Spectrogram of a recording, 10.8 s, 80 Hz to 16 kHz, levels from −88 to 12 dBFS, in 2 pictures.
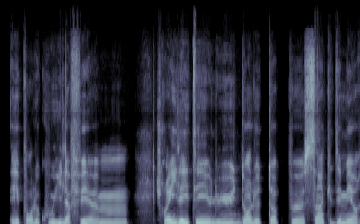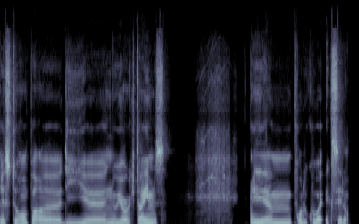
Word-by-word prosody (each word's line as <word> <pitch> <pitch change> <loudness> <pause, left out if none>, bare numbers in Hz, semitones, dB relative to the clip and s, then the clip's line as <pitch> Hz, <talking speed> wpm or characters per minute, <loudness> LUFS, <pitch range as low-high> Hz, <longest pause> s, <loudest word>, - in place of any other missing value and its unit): et 125 -1 0
pour 125 +1 -4
le 125 - -3
coup 165 +6 -5
il 135 -4 +1
a 120 - 0
fait 130 +1 +2
hem, 115 -1 -2 0.4
je - - -1
crois 155 0 +4
il 145 -1 +4
a - - +7
été 140 +1 +3
élu 170 +7 +1
dans 140 -2 +1
le 135 -1 -1
top 140 +1 -2 0.2
heu, 135 -1 -1
5 155 +3 +4
des 135 0 -2
meilleurs 140 +1 +1
restaurants 140 0 +2
par, 130 -3 -2
heu, 120 -1 -2
The 120 -1 -3
New 120 +2 -4
York 120 +1 -2
Times 160 +4 +2 1.4
et 130 0 +1
hem, 120 0 -1
pour 120 - -5
le 125 - -8
coup, - - -7
ouais, - - 0
excellent. - - 0
130 Hz, 195 wpm, -24 LUFS, 120-145 Hz, 1.4 s, a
